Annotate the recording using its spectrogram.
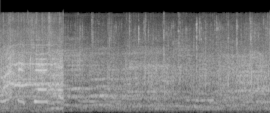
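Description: Loud, excited voices in a large arena, cut off abruptly about a second in, followed by quieter, indistinct voices and room ambience.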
